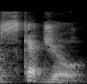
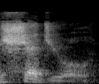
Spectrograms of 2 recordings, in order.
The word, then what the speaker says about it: schedule: that's wrong words well you've got a big difference between American and British English you see Americans would mostly say schedule and in British English you say shed you'll so thank you for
